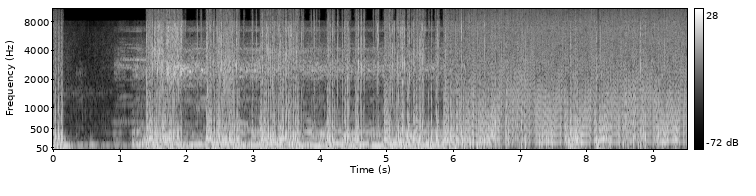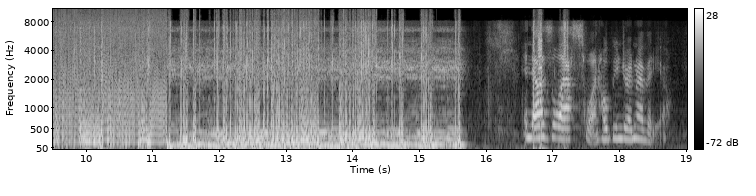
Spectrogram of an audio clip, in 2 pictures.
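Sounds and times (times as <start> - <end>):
loud bass-heavy music: 0.0 - 0.3, 0.9 - 15.8.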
